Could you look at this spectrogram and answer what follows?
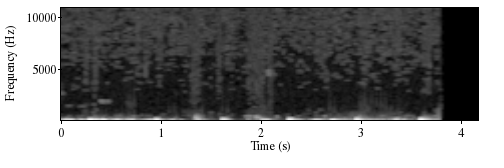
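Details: Strong, quick low double thumps with clear gaps, recorded right after standing on the head; fast but normal heartbeat.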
